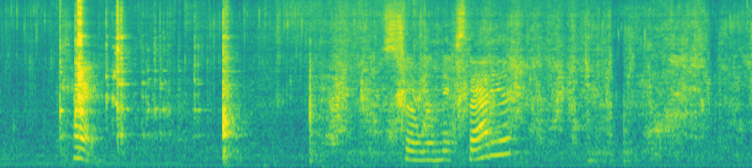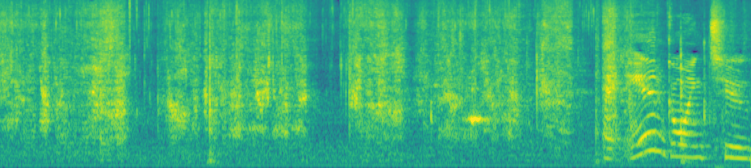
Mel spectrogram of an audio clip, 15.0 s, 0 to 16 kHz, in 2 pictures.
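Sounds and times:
spatula stirring wet food: 0.0s - 15.0s
spatula scraping pan: 1.0s - 15.0s.

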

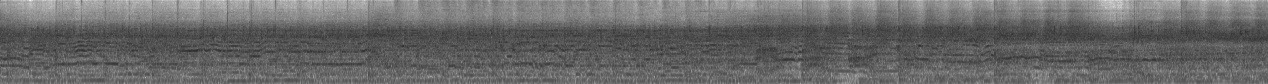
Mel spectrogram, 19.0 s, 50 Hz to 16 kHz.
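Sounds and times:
death metal band playing: 0.0s - 19.0s.

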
